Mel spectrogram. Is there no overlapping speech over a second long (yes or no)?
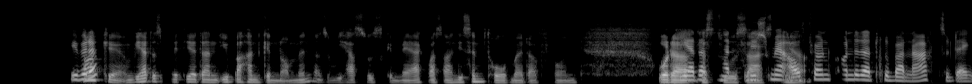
no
